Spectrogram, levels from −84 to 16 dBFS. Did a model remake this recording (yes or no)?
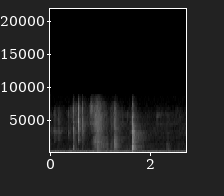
no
